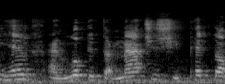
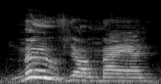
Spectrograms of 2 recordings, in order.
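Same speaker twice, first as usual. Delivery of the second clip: angry order; 10 dB louder, much slower than usual. A narrator's reading. Furious mother orders son.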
